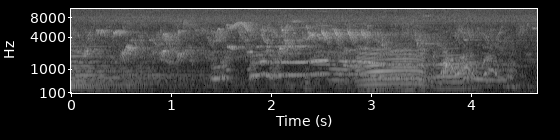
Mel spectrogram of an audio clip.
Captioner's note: birds chirping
